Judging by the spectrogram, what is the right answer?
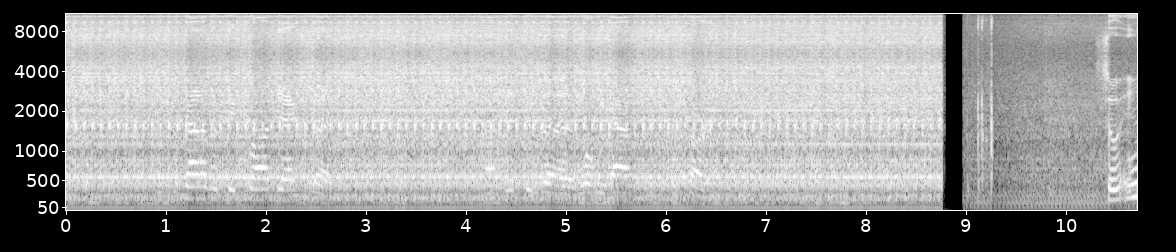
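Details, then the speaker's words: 1998 Subaru Legacy Outback at idle: light, fast, even clacking about four per second, like lifter noise; owner suspected valve clearance, which later proved not to need adjustment; source unconfirmed. "I've been noticing over time there's this loud clacking it sounds a little bit like lifter noise not exactly sure what it is but I'm going to try to see whether it's the valve clearance"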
